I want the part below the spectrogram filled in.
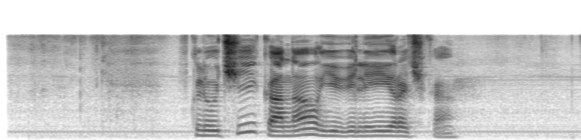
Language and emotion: Russian, sad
